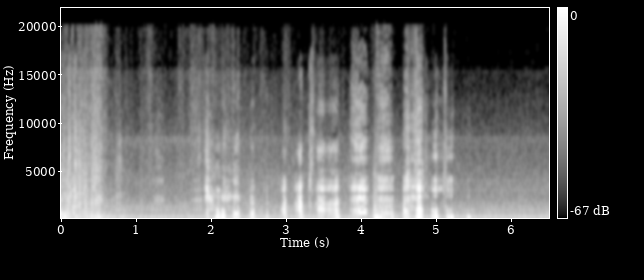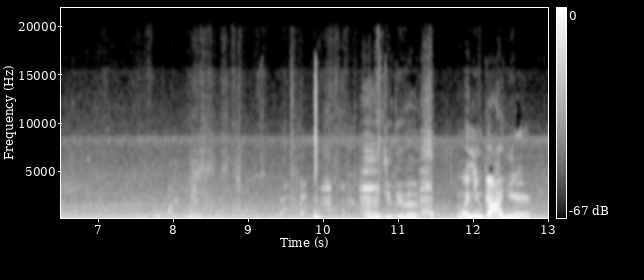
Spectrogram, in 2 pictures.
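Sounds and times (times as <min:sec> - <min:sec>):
voices talking and laughing: 0:08.6 - 0:12.7.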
